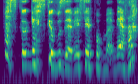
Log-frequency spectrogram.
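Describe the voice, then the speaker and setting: High-voiced humble young housemaid. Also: female voice, animated, fairly quick, breathy edge. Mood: warm, respectful. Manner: earnest, effusively grateful. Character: humble, tearful young household employee, devoted daughter. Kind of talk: melodramatic film acting. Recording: music under the voice.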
